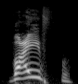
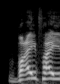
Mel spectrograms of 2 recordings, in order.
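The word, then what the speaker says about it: wife: पढ़ लो कहीं वाइफ को पिटाई हो जाएगी वाइफ वाईफाई नहीं इसी तरह से इसे लिफेल्ड के लास्ट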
